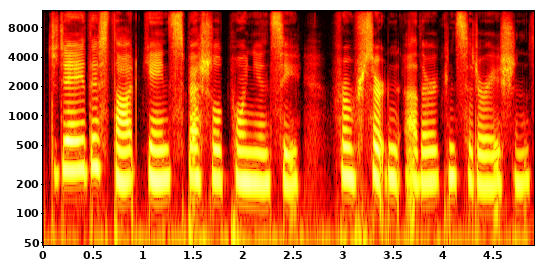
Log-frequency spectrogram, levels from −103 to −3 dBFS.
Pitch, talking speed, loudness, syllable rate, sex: 230 Hz, 120 wpm, -19 LUFS, 4.7 syllables/s, female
